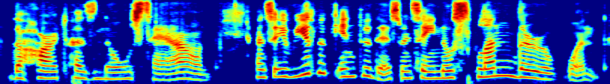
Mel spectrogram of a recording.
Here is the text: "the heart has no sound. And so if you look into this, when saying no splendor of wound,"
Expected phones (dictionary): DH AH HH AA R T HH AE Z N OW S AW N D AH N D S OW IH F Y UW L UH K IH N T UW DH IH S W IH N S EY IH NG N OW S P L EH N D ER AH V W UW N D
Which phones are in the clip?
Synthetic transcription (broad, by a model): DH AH HH AA R T HH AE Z N OW S AW N D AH N S OW IH F Y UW L UH K IH N T UW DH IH S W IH N S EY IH N OW S P L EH N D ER AH V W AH N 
